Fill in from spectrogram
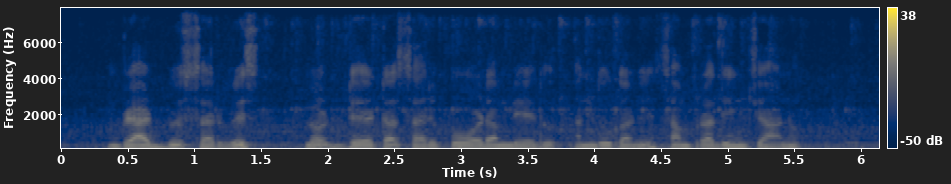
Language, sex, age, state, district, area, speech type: Telugu, male, 18-30, Andhra Pradesh, Krishna, urban, spontaneous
